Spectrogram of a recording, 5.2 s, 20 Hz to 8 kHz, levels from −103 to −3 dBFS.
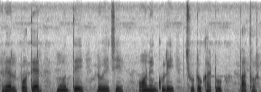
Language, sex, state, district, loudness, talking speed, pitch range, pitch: Bengali, male, Tripura, West Tripura, -20 LUFS, 70 wpm, 135-145 Hz, 135 Hz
